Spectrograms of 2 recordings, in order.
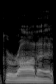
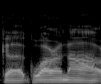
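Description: First: It is said with an American pronunciation. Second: It is said with a non-American pronunciation.

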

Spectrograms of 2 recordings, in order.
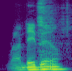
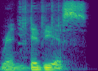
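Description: First: The word is said with a silent final s. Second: The word is said as spelled, final s sounded. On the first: The speaker calls it right. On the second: The speaker calls it wrong.

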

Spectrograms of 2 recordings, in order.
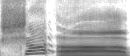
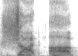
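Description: First: It is said in a cute, playful way. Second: It is said in a mad, angry way.

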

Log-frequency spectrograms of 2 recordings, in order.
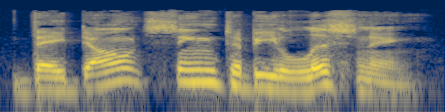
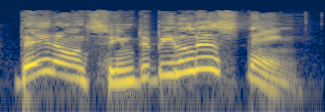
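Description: First: The voice falls at the end. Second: The voice rises at the end. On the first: It is a statement reflecting what she said. The speaker calls it right. "Hear how the tone goes down at the end" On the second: It is a question that doubts what she said. The speaker calls it wrong. "that sounds like a question"

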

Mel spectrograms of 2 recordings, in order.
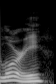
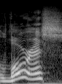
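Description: First: The name ends without any S sound. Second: The name ends with an audible S sound.

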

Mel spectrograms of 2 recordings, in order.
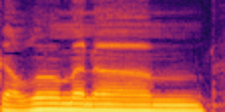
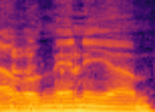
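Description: First: It is said the American way, four syllables. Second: It is said the British way, five syllables.

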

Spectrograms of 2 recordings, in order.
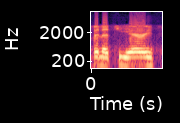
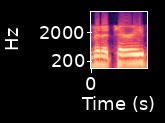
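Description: First: The name is said with every vowel fully enunciated. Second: The name is said with reduced, run-together syllables. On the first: This is how others say it, closer to the spelling. "pronounce it with more enunciation" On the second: This is how the family says it. "we say Vinatieri"

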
